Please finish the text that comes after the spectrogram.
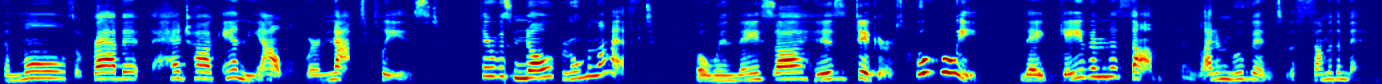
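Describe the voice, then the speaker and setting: A woman reading a picture book aloud as a teacher of young children, pausing for simple explanations and questions to the listeners. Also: fairly high pitch, lively intonation, fairly bright tone, dry recording, poor audio.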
